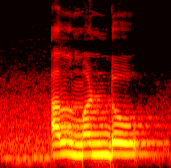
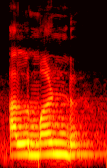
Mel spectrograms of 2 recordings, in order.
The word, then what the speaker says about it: almond: It's pronounced in general way almond, almondo, almond like. But here is L is silent. The combination of L, M, L is always silent. It is almond.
